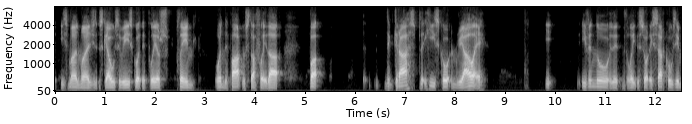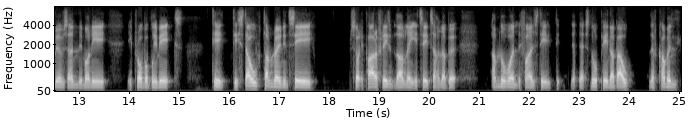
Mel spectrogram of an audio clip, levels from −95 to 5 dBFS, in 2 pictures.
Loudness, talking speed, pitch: -19 LUFS, 180 wpm, 110 Hz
